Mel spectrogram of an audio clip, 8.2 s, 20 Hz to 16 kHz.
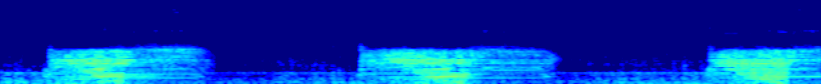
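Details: Mother asleep on a couch gives loud, droning, moaning snores in regular bursts, about 18 a minute, each over a second long, with quiet breathing between them: loud snoring.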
